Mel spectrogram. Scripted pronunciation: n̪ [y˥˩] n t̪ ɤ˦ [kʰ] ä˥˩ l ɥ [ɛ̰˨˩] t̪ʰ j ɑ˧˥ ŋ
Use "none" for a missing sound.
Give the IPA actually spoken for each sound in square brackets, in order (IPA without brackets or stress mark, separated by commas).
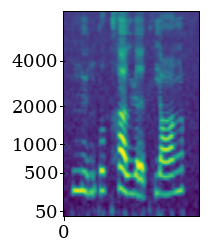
y̰˨˩, kʰ, ɛ̰˨˩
